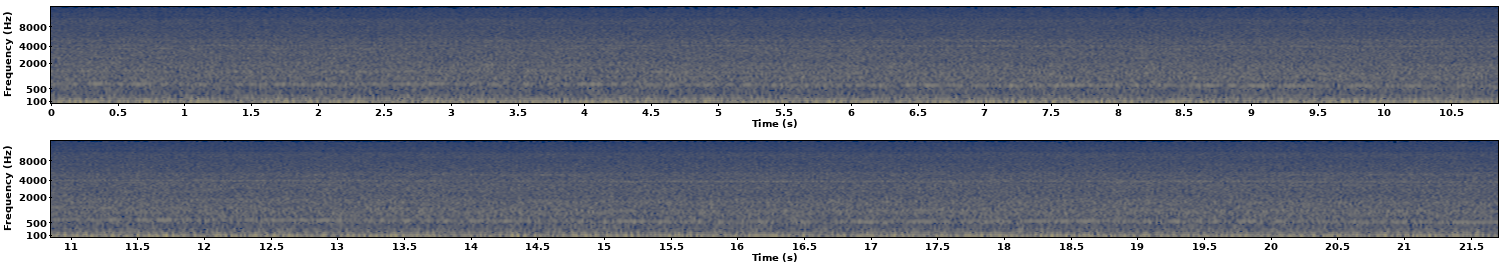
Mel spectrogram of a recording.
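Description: A steady whine of a jet engine slowly falls in pitch.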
